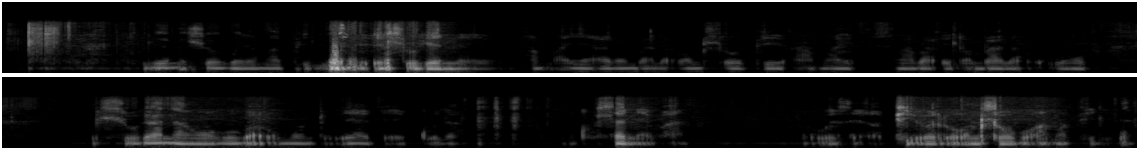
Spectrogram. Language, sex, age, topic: North Ndebele, male, 18-24, health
